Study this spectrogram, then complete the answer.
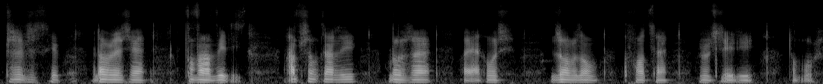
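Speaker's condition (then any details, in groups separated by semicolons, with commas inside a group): Spinal muscular atrophy, type 1; spinal muscular atrophy type one, formerly drove electric wheelchair alone, unable for about nine years; age 29, hands increasingly weak, needs non-refunded cough assist device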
